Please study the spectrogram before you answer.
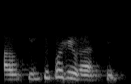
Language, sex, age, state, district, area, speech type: Odia, female, 30-45, Odisha, Mayurbhanj, rural, conversation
